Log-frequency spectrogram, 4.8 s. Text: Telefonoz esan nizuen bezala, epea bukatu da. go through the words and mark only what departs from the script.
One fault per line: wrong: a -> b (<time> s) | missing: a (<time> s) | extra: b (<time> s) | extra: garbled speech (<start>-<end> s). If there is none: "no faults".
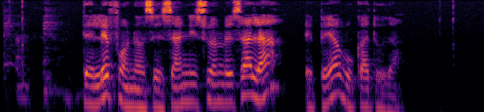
no faults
